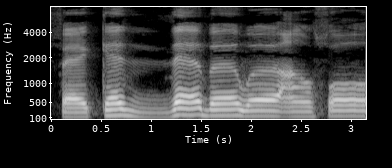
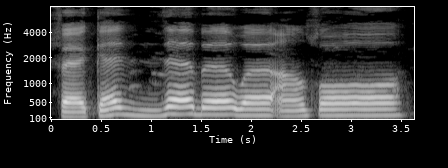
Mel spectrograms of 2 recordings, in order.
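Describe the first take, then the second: No difference in how they are said.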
